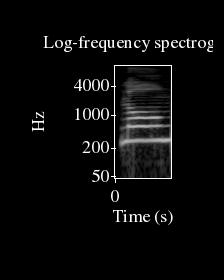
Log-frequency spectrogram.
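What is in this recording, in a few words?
"long", Mandarin Chinese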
